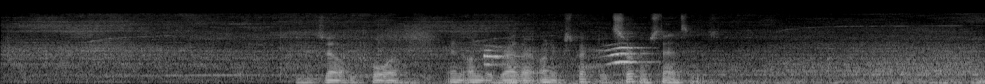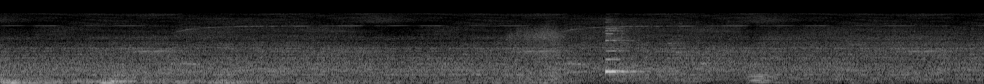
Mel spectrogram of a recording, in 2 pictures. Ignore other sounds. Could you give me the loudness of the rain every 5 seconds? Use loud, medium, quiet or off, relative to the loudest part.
medium, loud, loud, medium.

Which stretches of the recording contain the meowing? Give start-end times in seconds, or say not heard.
4.8-6.4, 15.9-16.9.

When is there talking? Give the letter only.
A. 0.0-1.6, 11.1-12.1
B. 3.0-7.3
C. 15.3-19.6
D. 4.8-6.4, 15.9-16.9
B.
